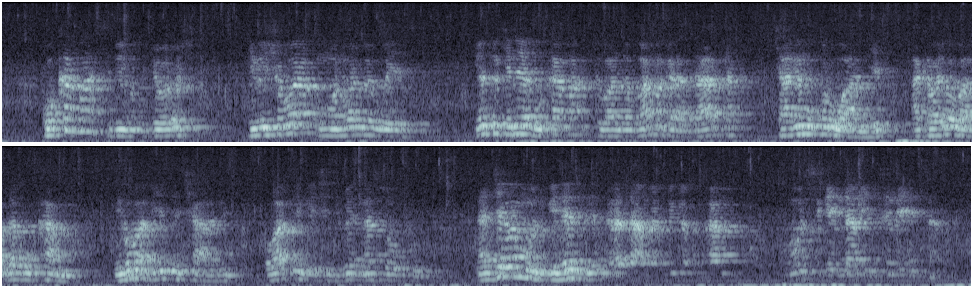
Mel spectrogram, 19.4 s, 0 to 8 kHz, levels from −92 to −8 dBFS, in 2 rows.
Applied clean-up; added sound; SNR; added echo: none; Rain; 15 dB; reverberation time 0.9 s.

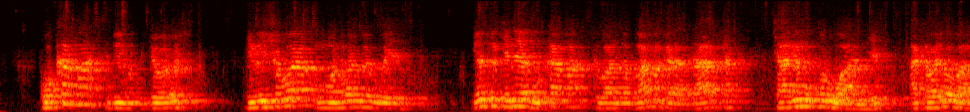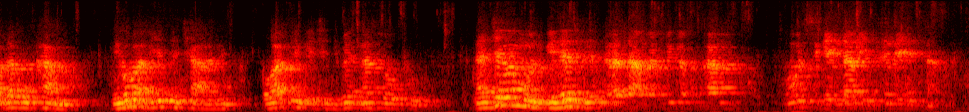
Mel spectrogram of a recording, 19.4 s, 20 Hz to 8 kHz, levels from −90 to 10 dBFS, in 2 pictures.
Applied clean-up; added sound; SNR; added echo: neural separator model SepFormer DNS4.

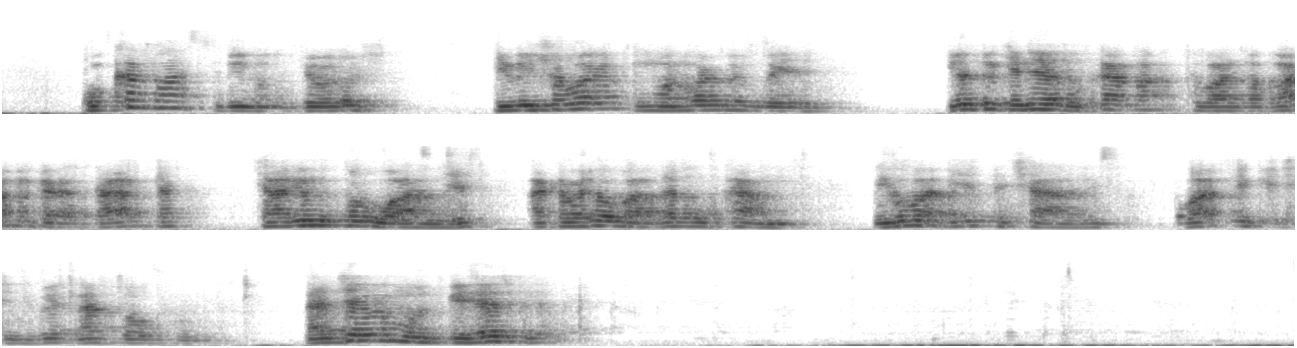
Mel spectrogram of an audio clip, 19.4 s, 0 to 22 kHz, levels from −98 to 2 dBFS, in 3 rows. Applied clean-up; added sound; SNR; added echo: neural mask model DeepFilterNet 3.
